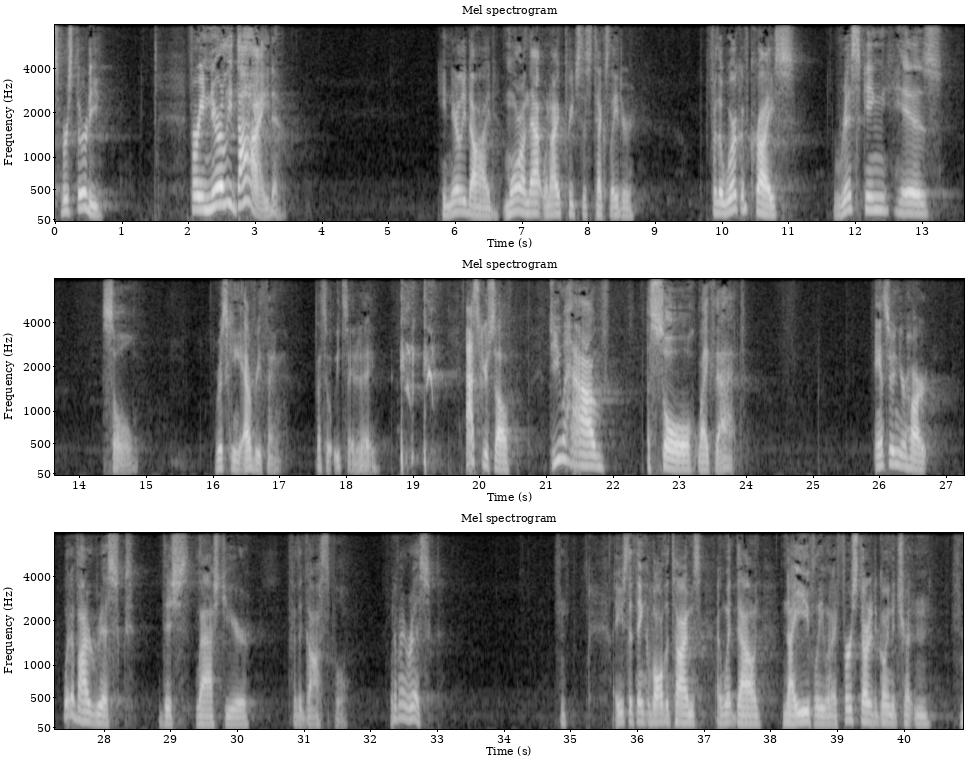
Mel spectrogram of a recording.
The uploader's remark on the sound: Faith Baptist Church in Hamilton, NJ.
